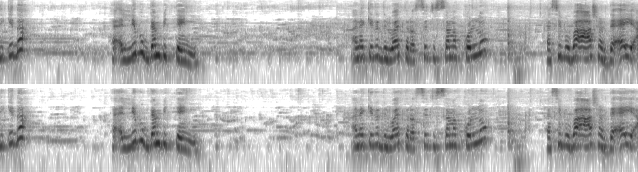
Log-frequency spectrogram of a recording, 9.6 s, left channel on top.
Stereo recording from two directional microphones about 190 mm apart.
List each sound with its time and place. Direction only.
0.0 s speech: 15° left (ahead or behind)
1.6 s a woman's voice: 20° left (ahead or behind)
5.3 s a woman's voice: 15° left (ahead or behind)
8.2 s a woman's voice: 20° left (ahead or behind)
